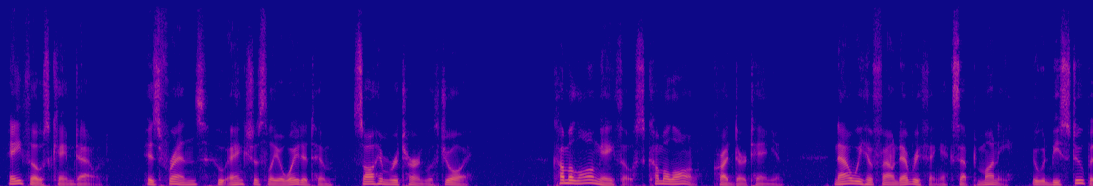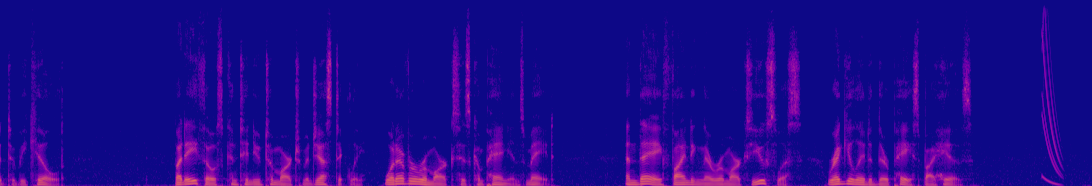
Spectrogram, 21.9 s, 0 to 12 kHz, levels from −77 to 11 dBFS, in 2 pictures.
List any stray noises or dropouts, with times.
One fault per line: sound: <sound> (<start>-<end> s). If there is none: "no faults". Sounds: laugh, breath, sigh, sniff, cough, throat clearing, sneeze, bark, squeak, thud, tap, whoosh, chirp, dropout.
sound: chirp (21.3-21.6 s)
